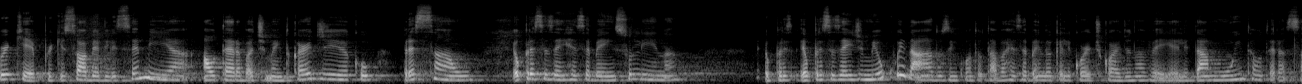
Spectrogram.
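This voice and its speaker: A woman at a moderate pace, fairly even in intonation, over noticeable background noise. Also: medium pitch for a woman. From Brazil, interior of São Paulo state (Piracicaba). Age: 40s. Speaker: psychologist living with multiple sclerosis. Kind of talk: interview, casual chat.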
